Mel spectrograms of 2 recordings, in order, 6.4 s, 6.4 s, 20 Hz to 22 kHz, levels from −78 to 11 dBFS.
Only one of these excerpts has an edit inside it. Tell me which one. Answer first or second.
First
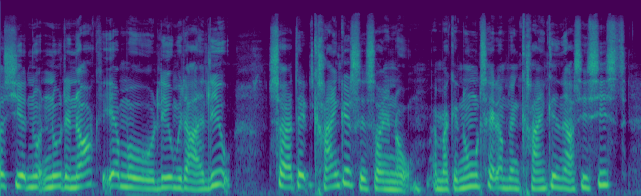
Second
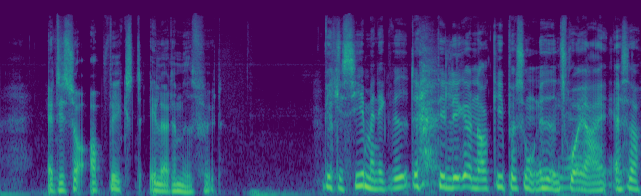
second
